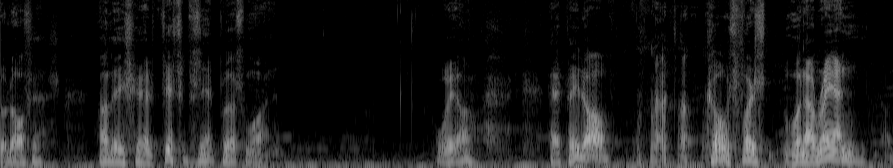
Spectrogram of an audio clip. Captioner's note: laughter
